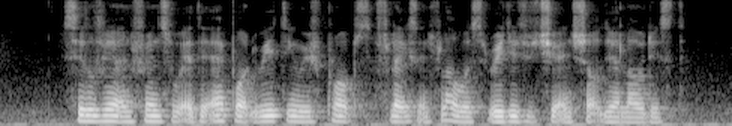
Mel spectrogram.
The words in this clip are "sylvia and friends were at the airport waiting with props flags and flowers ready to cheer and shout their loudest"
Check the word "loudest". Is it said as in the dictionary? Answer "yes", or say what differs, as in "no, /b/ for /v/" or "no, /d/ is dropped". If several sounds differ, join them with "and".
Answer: yes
